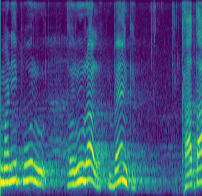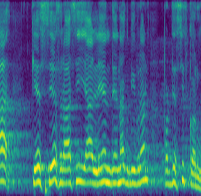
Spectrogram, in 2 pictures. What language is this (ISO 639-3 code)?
mai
